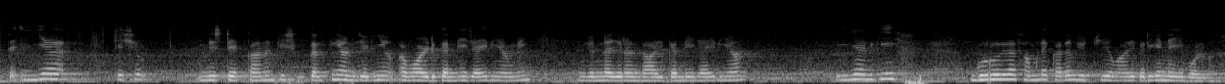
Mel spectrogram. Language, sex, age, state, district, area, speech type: Dogri, male, 18-30, Jammu and Kashmir, Udhampur, rural, spontaneous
